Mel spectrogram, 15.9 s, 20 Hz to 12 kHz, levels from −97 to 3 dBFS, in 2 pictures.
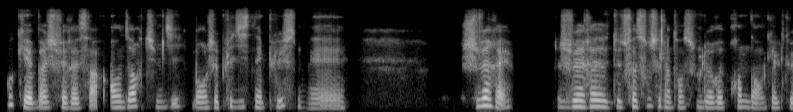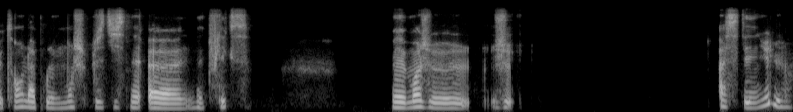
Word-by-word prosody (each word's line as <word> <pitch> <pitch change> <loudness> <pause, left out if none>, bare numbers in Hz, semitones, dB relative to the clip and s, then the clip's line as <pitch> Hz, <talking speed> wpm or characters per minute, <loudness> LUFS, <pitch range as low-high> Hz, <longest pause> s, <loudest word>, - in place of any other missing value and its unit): OK, 255 -8 -3
bah, 160 - +2
je 165 - +3
verrai 150 -2 +1
ça. - - +1
Andor, 175 +4 +2
tu 180 - -1
me - - -1
dis? 185 +3 -3
Bon 160 0 -1
j'ai 175 - 0
plus - - -6
Disney+ 175 -2 -1 0.4
mais 145 0 -5 1.2
Je 205 - +2
verrai. 225 0 +5 0.5
Je - - -1
verrai. 190 0 +4
De - - -2
toute 175 0 -3
façon 195 +3 +1
j'ai 200 - +4
l'intention 165 +1 -3
de - - -7
le - - 0
reprendre 160 +3 -5
dans 160 - -5
quelque 155 0 -7
temps. 180 - -3
Là 175 -2 +2
pour 155 +2 -8
le 155 - -6
moment 155 +4 -9
je - - +2
suis - - -4
plus 170 -1 -3
Disney 170 -2 +2
heu, 145 -2 +5
Netflix. 155 -2 -4 1.4
Mais 165 -1 +5
moi 180 +3 +5
je 150 -4 -1 0.2
je - - -2 2.1
Ah - - +2
c'était 160 0 +1
nul? 190 -4 -3
170 Hz, 175 wpm, -31 LUFS, 155-185 Hz, 2.1 s, verrai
